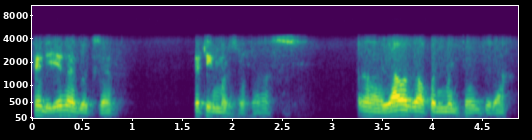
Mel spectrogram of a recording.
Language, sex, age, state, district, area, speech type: Kannada, male, 60+, Karnataka, Shimoga, rural, conversation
